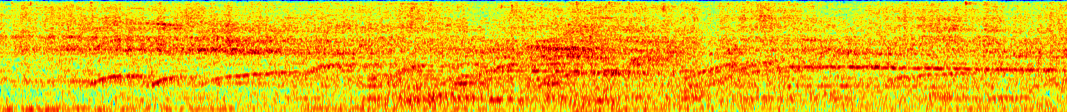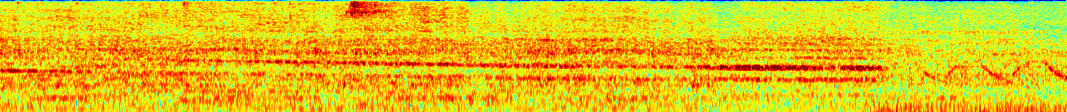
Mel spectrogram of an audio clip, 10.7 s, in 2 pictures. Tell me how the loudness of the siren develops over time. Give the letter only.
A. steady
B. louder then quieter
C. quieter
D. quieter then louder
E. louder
E.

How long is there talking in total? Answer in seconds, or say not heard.
not heard.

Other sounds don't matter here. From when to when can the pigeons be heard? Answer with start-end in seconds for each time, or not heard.
1.8-3.5, 5.8-7.7.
